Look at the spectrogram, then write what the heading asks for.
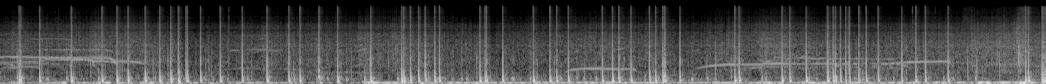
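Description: Fireworks display: aerial shells bursting in a rapid, continuous barrage of bangs and crackles. A few long high-pitched tones rise and hold over the bangs, once near the start and again about seven to nine seconds in.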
